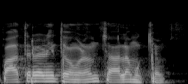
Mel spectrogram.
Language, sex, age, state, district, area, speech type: Telugu, male, 30-45, Telangana, Sangareddy, urban, spontaneous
